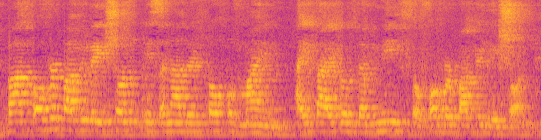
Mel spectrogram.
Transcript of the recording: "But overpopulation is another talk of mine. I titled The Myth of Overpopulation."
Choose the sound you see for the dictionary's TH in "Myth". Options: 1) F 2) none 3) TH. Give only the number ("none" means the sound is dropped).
1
